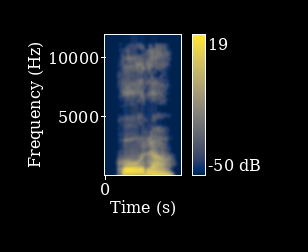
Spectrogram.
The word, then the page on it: ಕೋರಾ: Kannada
